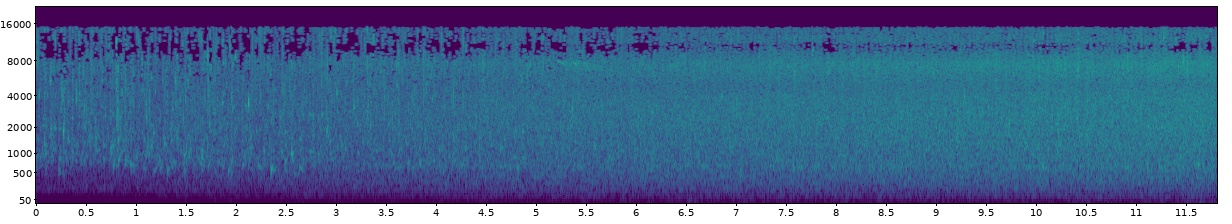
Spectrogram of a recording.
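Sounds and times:
small upland river flowing over stones near its source: 0:00.1 - 0:11.8.

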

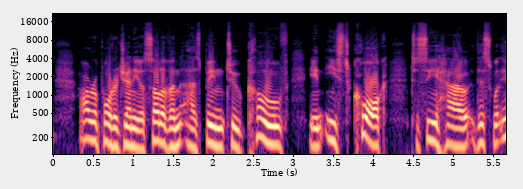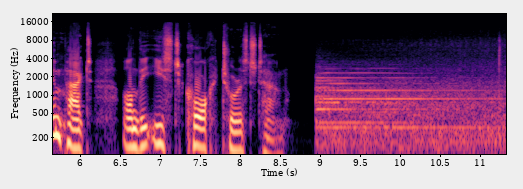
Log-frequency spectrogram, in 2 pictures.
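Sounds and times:
speech: 0:00.0 - 0:09.1
cathedral church bells in Cove, East Cork ringing the quarter hours: 0:09.0 - 0:11.3.

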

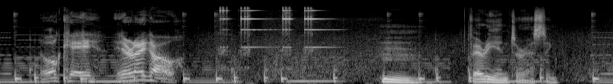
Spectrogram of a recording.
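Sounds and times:
speech: 0:00.1 - 0:02.0, 0:03.8 - 0:05.7
small bronze bell ringing: 0:02.2 - 0:03.5.

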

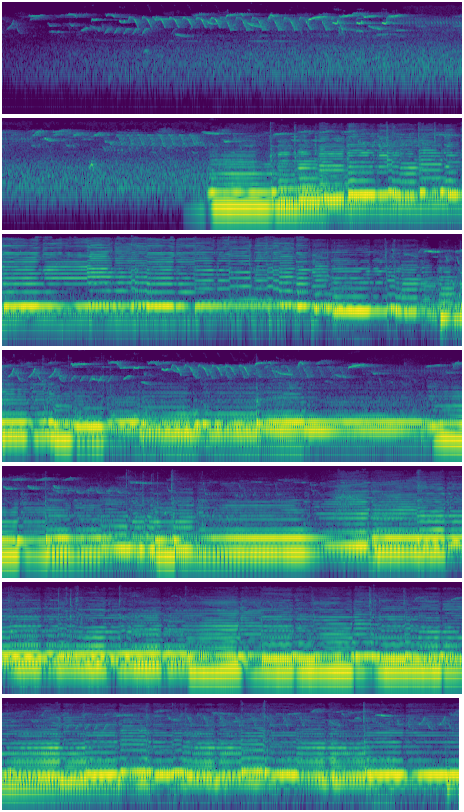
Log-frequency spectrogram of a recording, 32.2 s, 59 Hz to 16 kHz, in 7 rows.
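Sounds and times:
woodland birds chirping and twittering: 0:00.7 - 0:32.1
sustained melodic music: 0:06.6 - 0:32.1.

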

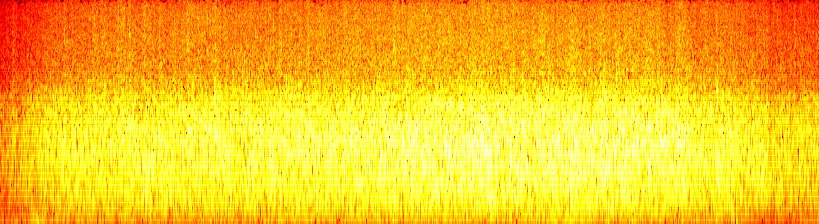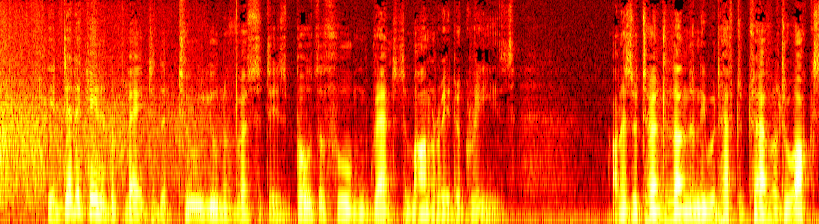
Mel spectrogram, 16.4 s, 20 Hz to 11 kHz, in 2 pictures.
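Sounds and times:
audience clapping hands: 0:00.0 - 0:10.3
speech: 0:08.7 - 0:13.5, 0:14.3 - 0:16.3.

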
